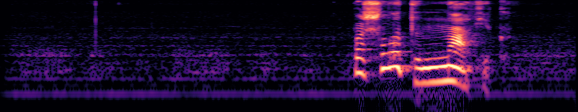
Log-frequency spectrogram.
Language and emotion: Russian, angry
